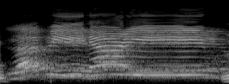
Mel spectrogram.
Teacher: لفي نعيم، لام کو نہیں کھینچنا، اس کا خاص خیال رکھنا ہے، لفی کا لام بالکل نہیں کھینچنا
